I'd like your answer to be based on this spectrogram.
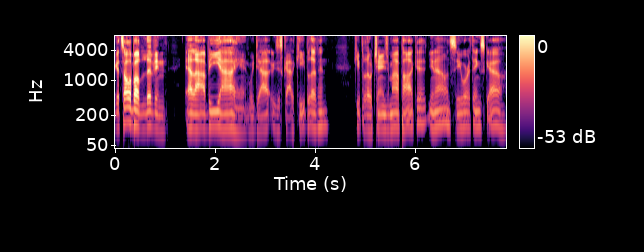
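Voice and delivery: horrible, clumsy put-on movie-star impression. Rambling about leaving politics behind: horrible Matthew McConaughey impression. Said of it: "my horrible Matthew McConaughey impression".

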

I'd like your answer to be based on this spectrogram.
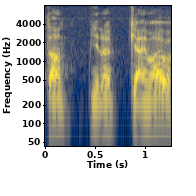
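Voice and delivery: ordinary talk

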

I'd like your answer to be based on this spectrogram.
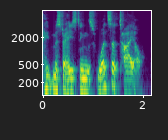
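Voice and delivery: normal talking voice

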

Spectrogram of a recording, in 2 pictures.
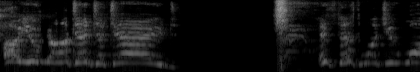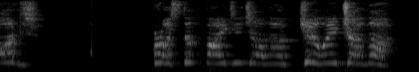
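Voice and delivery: mock emotional delivery. Acting out Tony addressing the crowd after a fight: put-on emotional speech. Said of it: "it would be really emotional".

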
